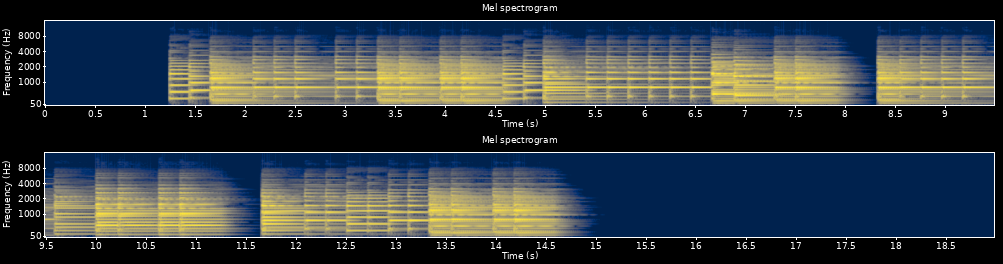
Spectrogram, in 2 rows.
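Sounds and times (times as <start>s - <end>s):
piano piece: 1.3s - 14.8s.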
